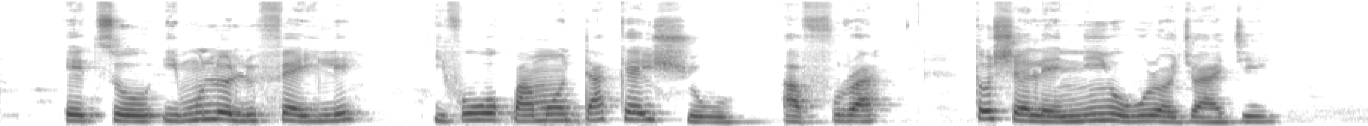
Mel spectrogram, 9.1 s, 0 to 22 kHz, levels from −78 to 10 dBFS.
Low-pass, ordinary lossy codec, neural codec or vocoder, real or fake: none; none; none; real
